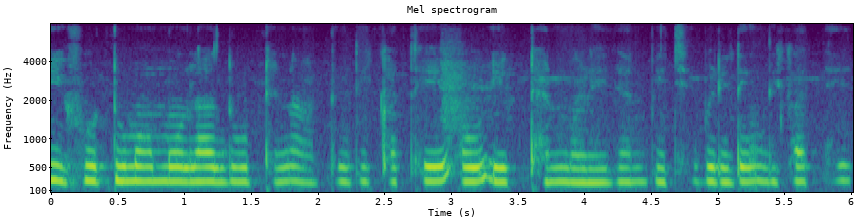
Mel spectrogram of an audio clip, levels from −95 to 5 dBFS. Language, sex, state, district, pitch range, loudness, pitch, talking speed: Chhattisgarhi, female, Chhattisgarh, Rajnandgaon, 245-255 Hz, -15 LUFS, 250 Hz, 190 wpm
